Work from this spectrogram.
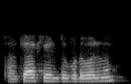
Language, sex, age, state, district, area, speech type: Hindi, male, 45-60, Rajasthan, Jodhpur, urban, conversation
